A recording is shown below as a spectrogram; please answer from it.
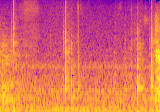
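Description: Light taps and clicks of tarot cards being laid on a wooden tabletop and handled from the deck: one tap at the start, another a little before a second in, and a few quick clicks near the end.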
